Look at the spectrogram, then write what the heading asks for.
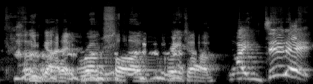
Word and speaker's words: Rumschlag: She is Ashley, and I don't want to get this last name wrong. Rumschlag. You got it. Rumschlag.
